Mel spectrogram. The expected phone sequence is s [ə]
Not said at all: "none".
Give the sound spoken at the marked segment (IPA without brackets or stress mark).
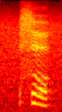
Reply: ɛ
